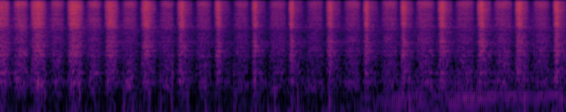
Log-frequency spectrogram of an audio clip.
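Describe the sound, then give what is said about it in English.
Rapid, forceful breath-of-fire breathing in and out through the nose: many quick, even rushes of air in a steady rhythm, faint throughout, with a low hum entering near the end. “I want you to go breath of fire right now as fast as you can, in and out through the nose, in and out through the nose right now.”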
